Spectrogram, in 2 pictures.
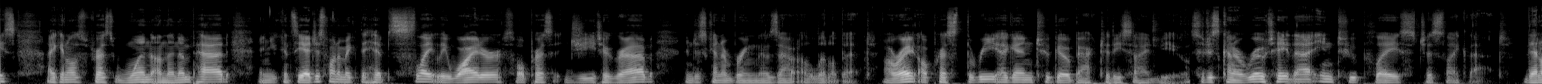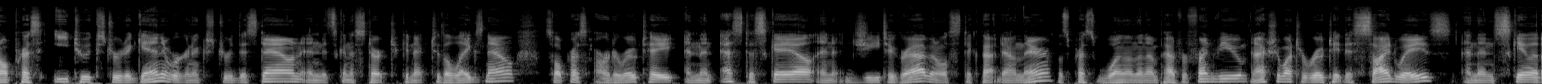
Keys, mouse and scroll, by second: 1.3 KP_1, 3.2 shift+middle click, 4.0-5.6 scroll up 1, 5.6 scroll up 1, 5.7 g, 8.8-10.3 scroll down 1, 10.3 KP_3, 11.3 scroll down 1, 11.5 shift+middle click, 12.4 r, 14.1 scroll down 5, 14.4 shift+middle click, 15.1-15.9 scroll down 1, 15.9 e, 21.1 r, 22.5 s, 24.0 g, 26.3 KP_1, 27.3-28.1 scroll up 1, 28.1 r, 30.3 s.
